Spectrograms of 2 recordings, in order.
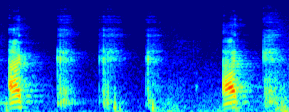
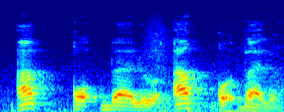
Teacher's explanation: Letter kaf is more forward towards our lips. Of course, we use some part of soft palate and also hard palate for letter kaf.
